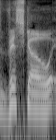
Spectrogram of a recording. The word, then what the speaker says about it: VSCO: VSCO, pronounced Visco, is also a photo editing app that became popular on Instagram.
